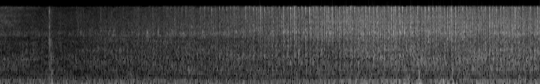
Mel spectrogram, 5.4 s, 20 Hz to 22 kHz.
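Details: 2000 Jeep Grand Cherokee Laredo 4.7 at 175k, replacement block after head-gasket overheat: rough running with steady light knock and chattery rattle, sputter at 1000-1500 rpm, coil/misfire codes; mechanic diagnosed two slapping pistons and slack timing chain.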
